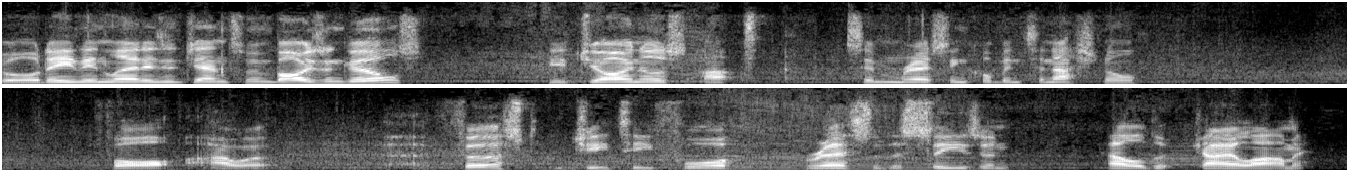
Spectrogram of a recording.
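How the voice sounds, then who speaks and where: Over noticeable background noise, a man speaks at a fairly slow pace with long, frequent pauses and ordinary pitch variation. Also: medium pitch for a man. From England. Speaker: sim racing commentator. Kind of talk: live commentary. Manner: hesitant, many fillers.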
